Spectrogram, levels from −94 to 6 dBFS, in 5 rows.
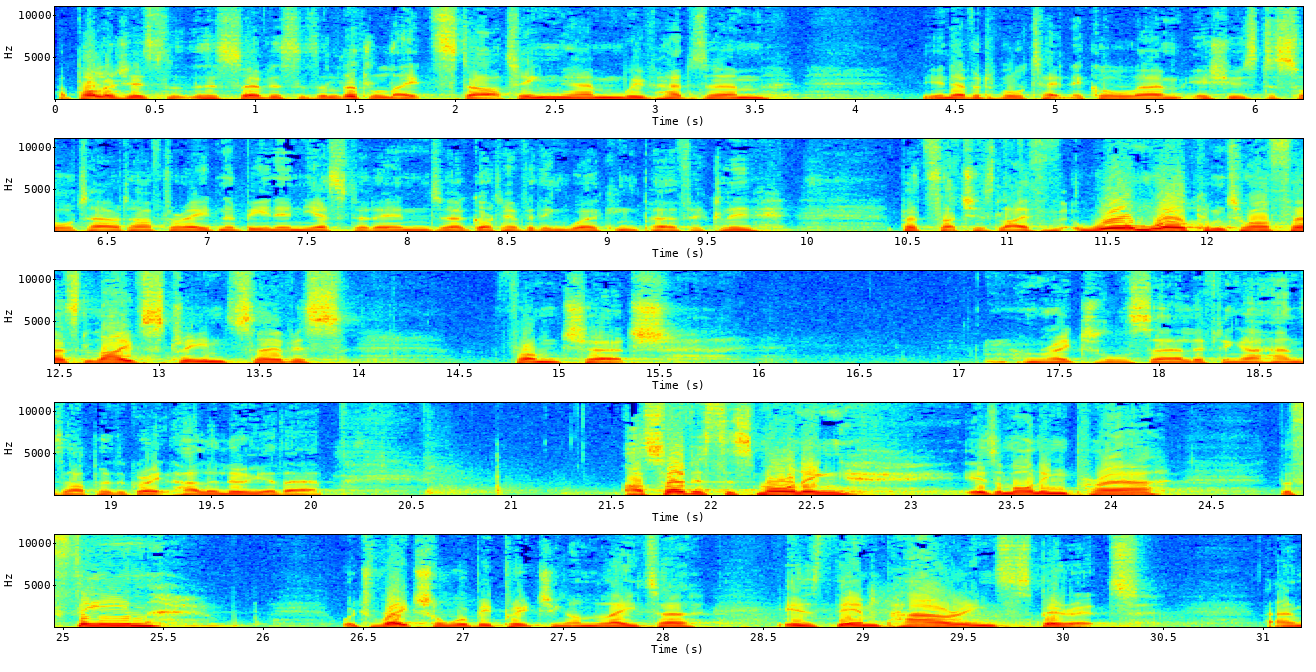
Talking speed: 160 wpm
